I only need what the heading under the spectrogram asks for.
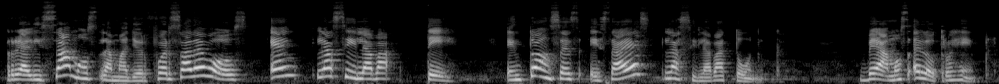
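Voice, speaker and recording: In a recorded lesson, a very animated woman teacher speaks at an unhurried, deliberate pace, slowly and carefully spelling out each syllable. Her slightly high voice rises and falls a great deal.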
